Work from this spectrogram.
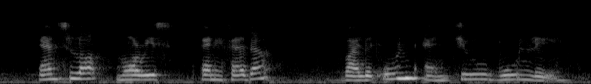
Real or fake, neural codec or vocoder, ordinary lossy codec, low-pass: fake; codec, 24 kHz, 3 kbps, HILCodec; none; 7.2 kHz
